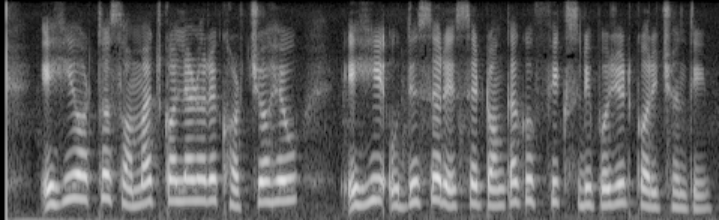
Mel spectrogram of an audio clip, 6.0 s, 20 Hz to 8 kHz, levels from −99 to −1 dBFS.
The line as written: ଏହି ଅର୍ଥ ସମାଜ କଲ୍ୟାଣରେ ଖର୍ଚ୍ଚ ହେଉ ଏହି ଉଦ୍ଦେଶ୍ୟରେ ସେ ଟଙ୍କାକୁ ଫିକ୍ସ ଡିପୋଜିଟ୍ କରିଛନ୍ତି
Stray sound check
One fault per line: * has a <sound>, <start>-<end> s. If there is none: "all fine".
all fine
